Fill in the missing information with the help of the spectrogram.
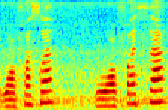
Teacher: سا کو نرمی سے ادا کریں، زبان کے درمیان اوپر کے دانتوں کے کنارے سے ادا ہوتا ہے، سا نرمی والا حرف ہے۔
